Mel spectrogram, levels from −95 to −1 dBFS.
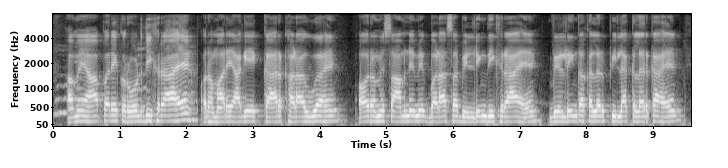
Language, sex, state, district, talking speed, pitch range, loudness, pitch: Hindi, male, Gujarat, Valsad, 215 wpm, 130-140 Hz, -11 LUFS, 140 Hz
